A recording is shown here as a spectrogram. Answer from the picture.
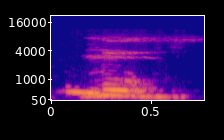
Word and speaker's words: move: Tiếp theo, không mím môi đọc là mu, mu, đúng không? Bây giờ mím môi này, move, move.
